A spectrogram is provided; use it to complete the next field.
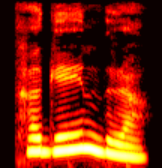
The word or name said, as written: ಕಕುಂದರ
